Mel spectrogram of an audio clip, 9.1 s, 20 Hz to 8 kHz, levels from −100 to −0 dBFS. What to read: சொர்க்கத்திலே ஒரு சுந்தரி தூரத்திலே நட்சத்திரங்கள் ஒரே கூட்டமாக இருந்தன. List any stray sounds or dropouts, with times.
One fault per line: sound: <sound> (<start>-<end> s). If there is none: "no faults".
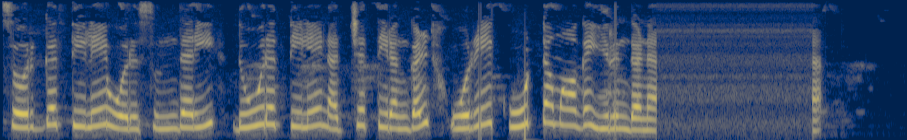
no faults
